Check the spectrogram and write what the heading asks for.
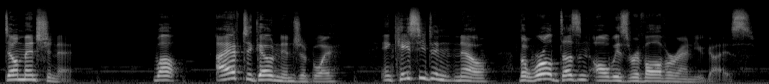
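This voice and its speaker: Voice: mid-range voice, sing-song, moderate pace. A narrator voicing an irritated, sassy young girl with a snappy, teasing delivery in a fan fiction story, over music. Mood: smug, teasing. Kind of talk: acted fan fiction dialogue.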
